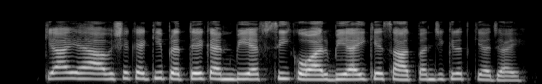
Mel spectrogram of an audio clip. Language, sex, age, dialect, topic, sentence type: Hindi, female, 18-24, Hindustani Malvi Khadi Boli, banking, question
